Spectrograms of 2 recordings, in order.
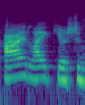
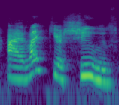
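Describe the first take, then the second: First: Said in the usual way. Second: "I like your shoes" drawn out slowly; slow self-quote. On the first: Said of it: "Four fucking words". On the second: Retold or imitated. Quoting her own compliment to him, slow and deliberate. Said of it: "I only said".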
